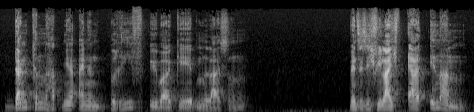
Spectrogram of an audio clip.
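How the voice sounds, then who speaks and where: Casting: exasperated branch manager, biting sarcasm, medium pitch, radio play delivery. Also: male voice, big pitch swings, slow pace, fairly bright tone. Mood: sarcastic. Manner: indignant, sarcastic, dramatic emphasis. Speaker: radio drama actor. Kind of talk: German radio play acting.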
